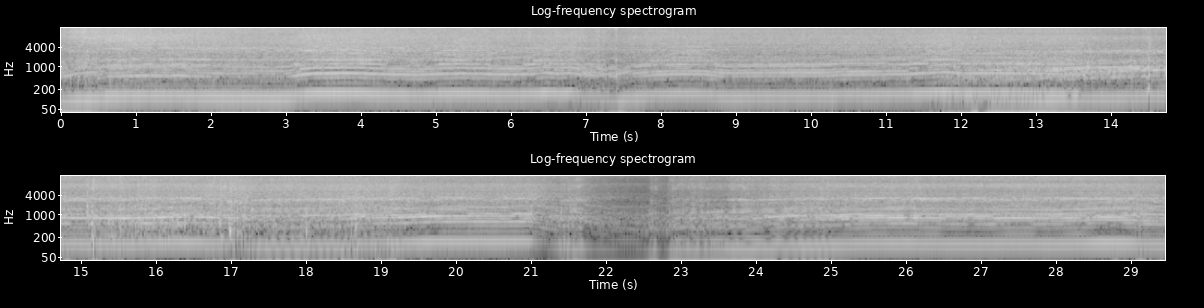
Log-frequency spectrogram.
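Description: Petrol chainsaw cutting into a large tree, the engine held high under load with its pitch sagging briefly now and then as the chain bites. About three quarters through it drops toward idle for a second or so, then revs back up and carries on cutting.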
